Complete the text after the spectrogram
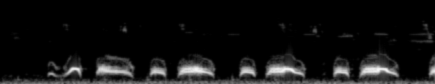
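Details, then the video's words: Steady run of soft, low cooing notes from a fighting turtle dove kept for trapping, short and longer hoots alternating roughly once a second, with a quiet background. "Good Fighting Dove"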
